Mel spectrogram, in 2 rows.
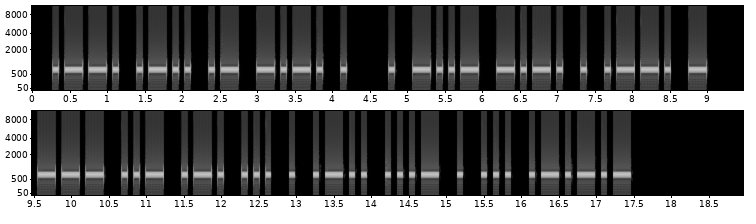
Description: Morse code, heard as a keyed tone, about 15 wpm, 700 Hz. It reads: PLACE EXCEPT OURSELVES.
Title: Sentences from Top 1600 Words 15wpm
